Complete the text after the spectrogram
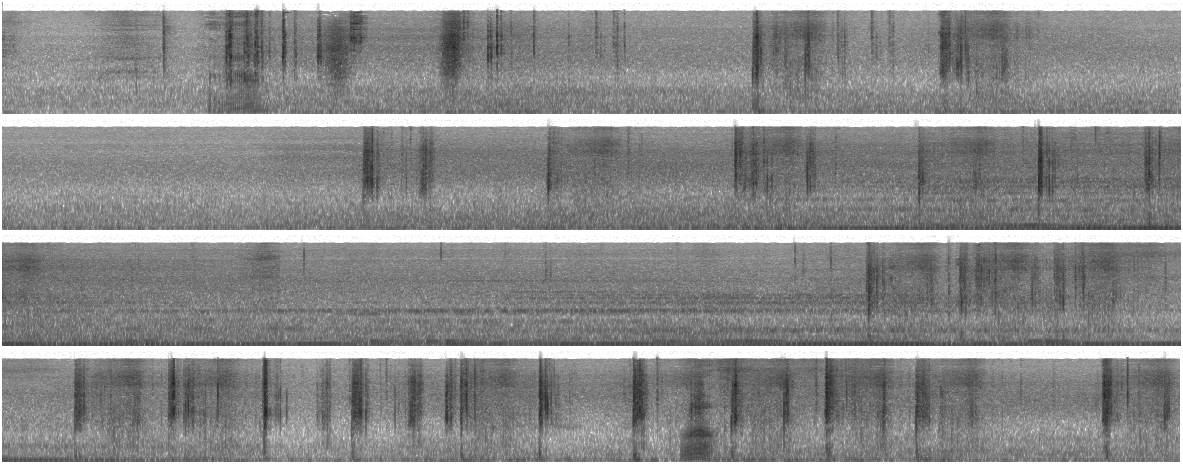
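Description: Footsteps crunch over frozen ground at a steady walking pace.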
